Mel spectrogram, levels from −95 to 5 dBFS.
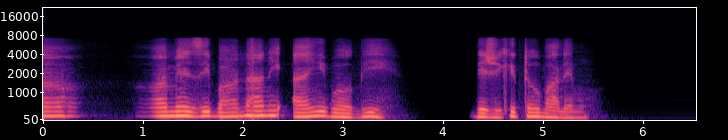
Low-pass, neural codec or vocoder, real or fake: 7.2 kHz; codec, 16 kHz, about 1 kbps, DyCAST, with the encoder's durations; fake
